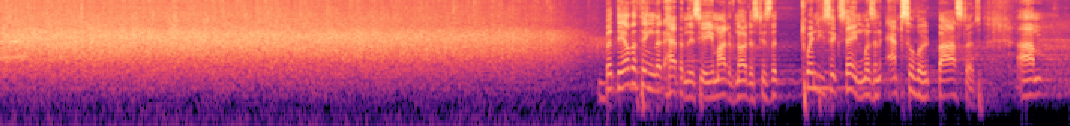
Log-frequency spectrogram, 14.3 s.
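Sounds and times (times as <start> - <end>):
audience applause: 0.0 - 8.2
speech: 8.1 - 14.1.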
